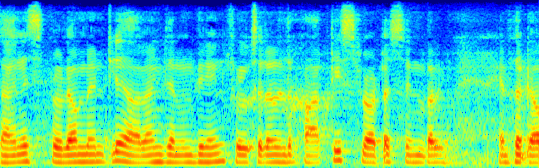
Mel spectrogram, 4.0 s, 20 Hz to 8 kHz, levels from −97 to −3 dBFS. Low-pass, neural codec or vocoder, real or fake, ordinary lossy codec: none; codec, 16 kHz, 1 kbps, FunCodec, trained on LibriTTS, 50 frames a second; fake; none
